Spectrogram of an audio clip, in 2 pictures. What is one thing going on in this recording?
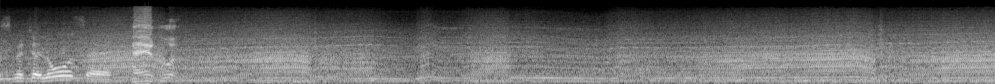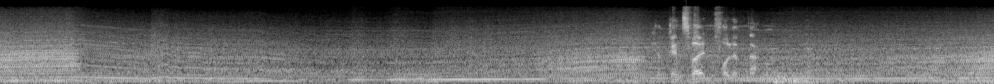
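A race car engine roars loudly, revving up and down through gear changes.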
